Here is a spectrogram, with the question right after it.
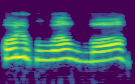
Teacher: پیش کی صحیح آواز یہ ہے کہ آپ اس کو او ساؤنڈ کے ساتھ پڑھیں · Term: معروف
